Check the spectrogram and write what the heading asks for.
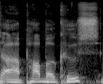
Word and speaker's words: Bocuse: It was created in 1987 by Paul Bocuse. Am I saying his name right? – It's Paul Bocuse.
